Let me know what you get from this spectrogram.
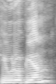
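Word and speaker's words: European: উচ্চারণ হলে এ বসে ইউ এর মত উচ্চারণ কি আমি এখানে লিখছি ড্যাশ ইউরোপিয়ান ড্যাশ ইউনিভার্সিটি এখানে লক্ষণীয় বিষয় দুটো শব্দের কিন্তু একটা শুরু হয়েছে ই দিয়ে একটা শুরু হচ্ছে ইউ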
